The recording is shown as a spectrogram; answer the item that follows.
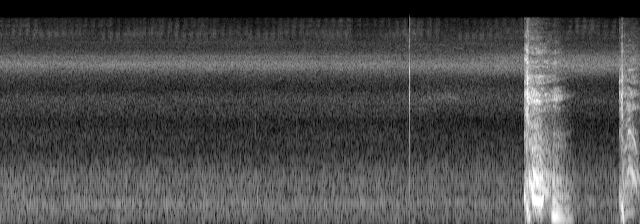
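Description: A person coughs once, loud and harsh, about five seconds in, over a steady high chorus of night insects such as crickets.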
